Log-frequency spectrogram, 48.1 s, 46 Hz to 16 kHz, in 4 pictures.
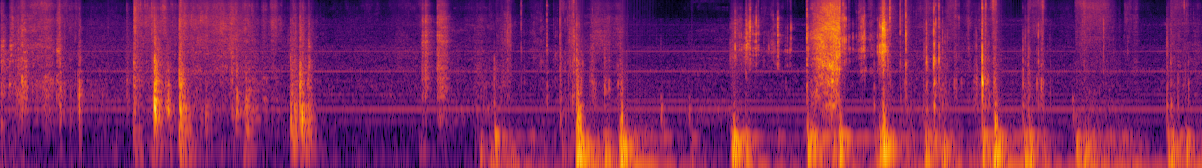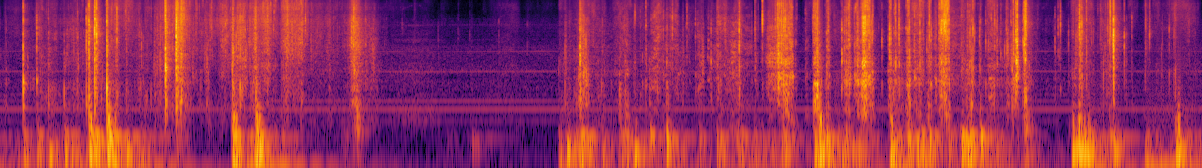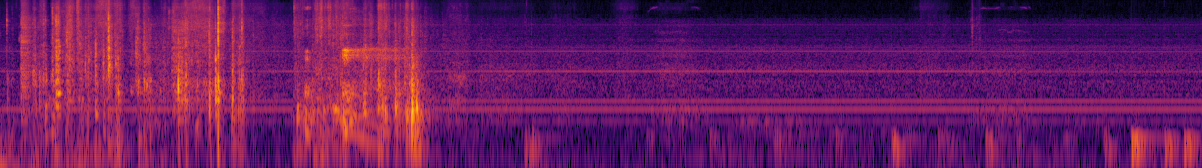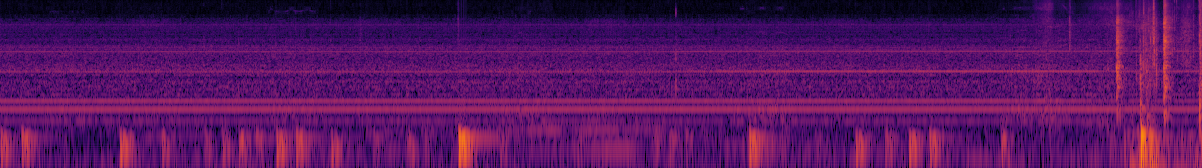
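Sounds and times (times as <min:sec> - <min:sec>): low steady hum: 0:00.0 - 0:48.0
packs knocking on table: 0:07.3 - 0:07.8, 0:11.7 - 0:15.8
plastic wrap crinkling: 0:07.3 - 0:09.8, 0:11.9 - 0:15.9, 0:17.6 - 0:26.6
cardboard handled: 0:07.3 - 0:15.9, 0:17.6 - 0:28.4.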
